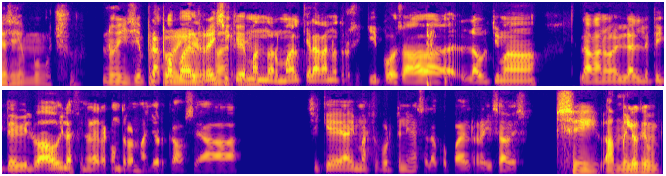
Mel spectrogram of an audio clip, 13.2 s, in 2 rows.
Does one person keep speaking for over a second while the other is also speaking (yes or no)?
yes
